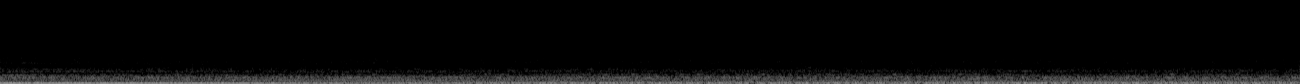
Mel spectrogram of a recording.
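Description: Low, uneven idle rumble that wavers and stumbles instead of holding a steady beat, a rough idle with no clear cause. Cause suspected, not confirmed.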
